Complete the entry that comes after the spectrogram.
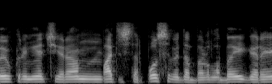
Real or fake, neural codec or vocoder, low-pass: fake; codec, 16 kHz, 6 kbps, DAC; 7.2 kHz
